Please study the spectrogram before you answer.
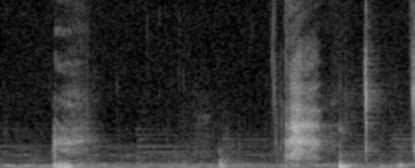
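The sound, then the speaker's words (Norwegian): Someone tastes a Tuborg Christmas beer, making a few short, soft sipping, swallowing and throat sounds separated by quiet pauses. “Ok, vi skal prøve da Tuborg juleøl. Skal se hvordan det er.”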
